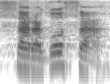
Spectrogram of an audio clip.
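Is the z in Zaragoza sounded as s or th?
th. The z letters are sounded as th. "they'll say Zaragoza"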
